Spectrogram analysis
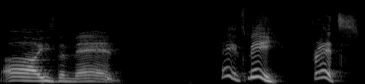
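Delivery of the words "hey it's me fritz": very high, softer toddler imitation; tiny child's voice introducing himself; Fritz. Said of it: "his toddler son Fritz comes down the steps".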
